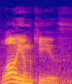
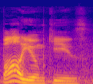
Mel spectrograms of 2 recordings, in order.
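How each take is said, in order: First: The first word starts with a W sound. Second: The first word starts with a B sound. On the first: "I've never heard anyone say" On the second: "mispronounce V's with B's"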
